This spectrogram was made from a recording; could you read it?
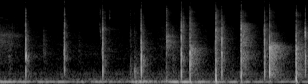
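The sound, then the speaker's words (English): A short burst of about a dozen sharp hand claps from a single person, starting slow and quickening toward the end, over a low steady hum with no one talking. “That's a clap for us.”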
